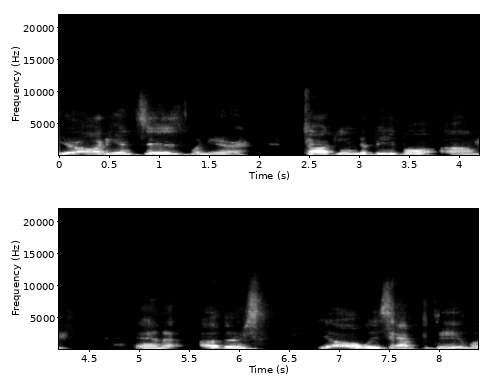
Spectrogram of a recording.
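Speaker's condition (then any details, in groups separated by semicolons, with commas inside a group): Cerebral palsy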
